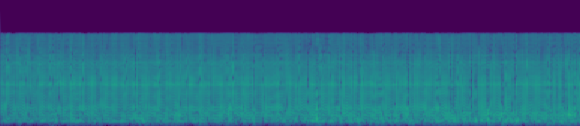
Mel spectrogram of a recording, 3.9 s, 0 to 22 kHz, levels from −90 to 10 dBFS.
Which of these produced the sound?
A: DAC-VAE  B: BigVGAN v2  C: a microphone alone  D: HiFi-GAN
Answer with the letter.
B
